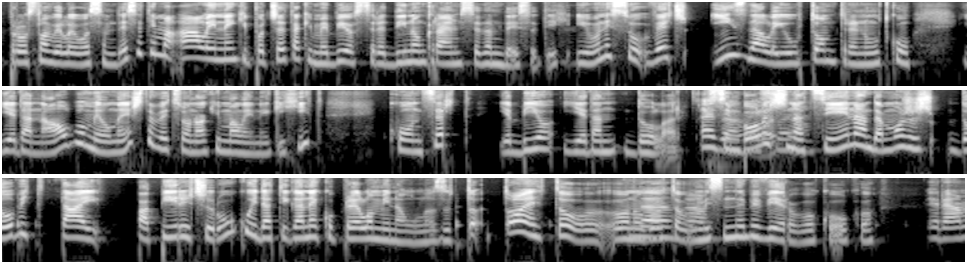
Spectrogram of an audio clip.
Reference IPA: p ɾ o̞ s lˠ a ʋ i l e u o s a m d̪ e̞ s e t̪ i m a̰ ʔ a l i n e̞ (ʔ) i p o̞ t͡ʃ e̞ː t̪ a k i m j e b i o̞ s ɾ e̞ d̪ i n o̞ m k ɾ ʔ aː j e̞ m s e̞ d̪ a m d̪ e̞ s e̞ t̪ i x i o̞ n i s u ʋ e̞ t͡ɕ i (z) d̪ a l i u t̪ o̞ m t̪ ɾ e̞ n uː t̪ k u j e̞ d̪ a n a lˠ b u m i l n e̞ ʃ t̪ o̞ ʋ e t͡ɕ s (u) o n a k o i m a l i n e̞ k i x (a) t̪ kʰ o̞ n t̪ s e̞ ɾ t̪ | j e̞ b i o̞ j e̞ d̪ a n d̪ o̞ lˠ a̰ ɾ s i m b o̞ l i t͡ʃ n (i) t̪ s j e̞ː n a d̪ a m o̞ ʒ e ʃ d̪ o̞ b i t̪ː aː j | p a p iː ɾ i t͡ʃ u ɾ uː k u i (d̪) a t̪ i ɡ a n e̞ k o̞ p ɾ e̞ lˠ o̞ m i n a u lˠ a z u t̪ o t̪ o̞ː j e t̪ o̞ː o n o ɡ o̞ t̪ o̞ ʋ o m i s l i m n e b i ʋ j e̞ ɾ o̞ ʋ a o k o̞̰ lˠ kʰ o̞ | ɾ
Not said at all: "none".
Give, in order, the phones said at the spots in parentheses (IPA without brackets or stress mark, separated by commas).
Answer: k, z, u, i, a, d̪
